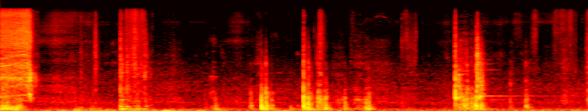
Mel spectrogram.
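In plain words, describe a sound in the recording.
Wooden blocks knock and clatter on a countertop.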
